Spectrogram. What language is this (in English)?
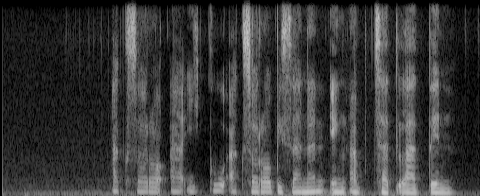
Javanese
